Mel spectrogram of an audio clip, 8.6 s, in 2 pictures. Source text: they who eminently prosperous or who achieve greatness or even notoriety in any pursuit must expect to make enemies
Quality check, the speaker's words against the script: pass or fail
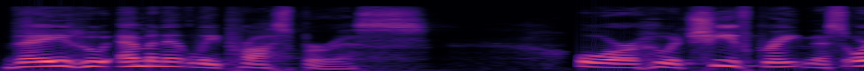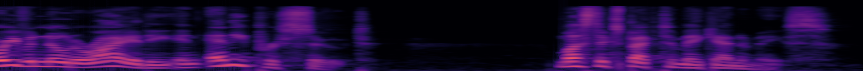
pass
